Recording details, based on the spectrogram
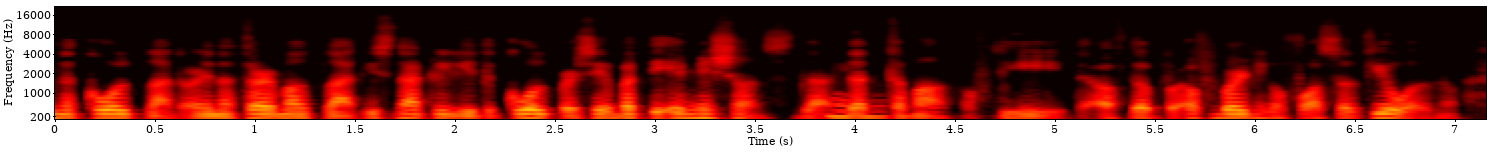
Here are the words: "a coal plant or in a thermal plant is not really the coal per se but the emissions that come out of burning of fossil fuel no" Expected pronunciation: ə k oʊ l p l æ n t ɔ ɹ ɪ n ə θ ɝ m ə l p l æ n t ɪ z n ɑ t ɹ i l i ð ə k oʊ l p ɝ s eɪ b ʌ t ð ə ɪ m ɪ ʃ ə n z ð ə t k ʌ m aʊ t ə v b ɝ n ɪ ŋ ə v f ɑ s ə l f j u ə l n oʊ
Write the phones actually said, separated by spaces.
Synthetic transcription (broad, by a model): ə k oʊ l p l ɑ n t ɔ ɹ ɪ n ə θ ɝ m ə l p l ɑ n t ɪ s n ɑ t ɹ i l i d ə k oʊ l p ɝ s eɪ b ʌ t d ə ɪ m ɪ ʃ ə n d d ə t k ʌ m aʊ t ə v b ɝ n ɪ ŋ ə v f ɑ s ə l f j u l n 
